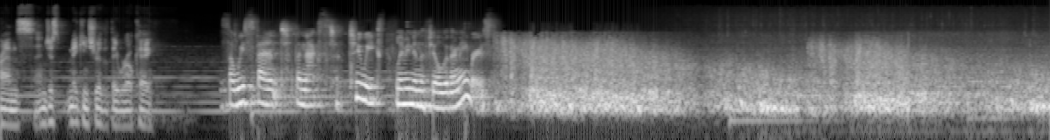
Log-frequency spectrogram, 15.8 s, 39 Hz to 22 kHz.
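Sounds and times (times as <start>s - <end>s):
speech: 0.0s - 2.4s, 3.3s - 7.8s
deep thunder rumbling: 7.4s - 15.7s
heavy rain pouring on a tent in a field: 7.6s - 15.7s.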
